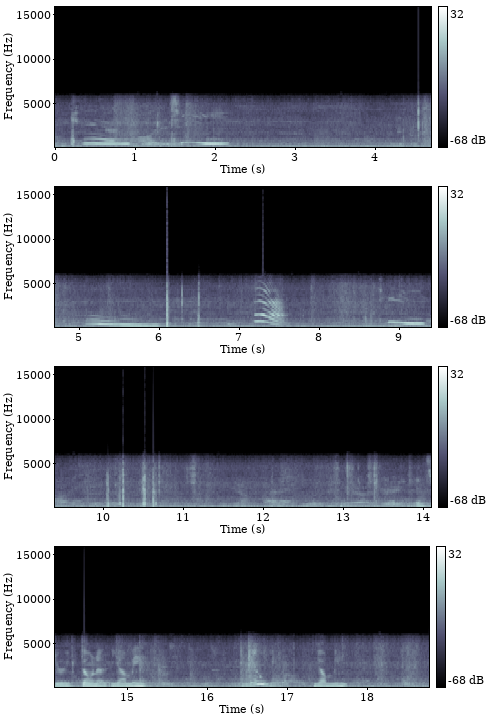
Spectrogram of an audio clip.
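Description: A toddler babbles and giggles close by.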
